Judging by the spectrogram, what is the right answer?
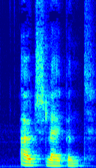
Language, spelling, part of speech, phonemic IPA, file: Dutch, uitslijpend, verb, /ˈœy̯tˌslɛi̯pənt/, Nl-uitslijpend.ogg
- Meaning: present participle of uitslijpen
